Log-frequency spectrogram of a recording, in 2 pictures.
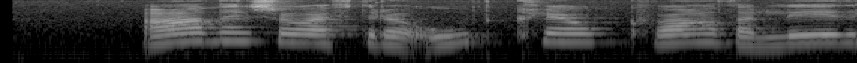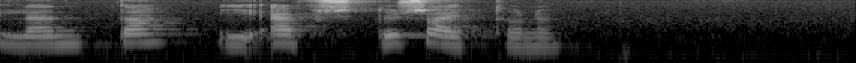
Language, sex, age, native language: Icelandic, female, 40-49, Icelandic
